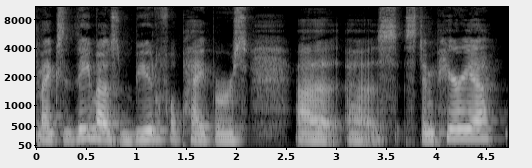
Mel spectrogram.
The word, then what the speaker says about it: Stamperia: the most beautiful papers, Stamperia, I believe is how it's pronounced.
